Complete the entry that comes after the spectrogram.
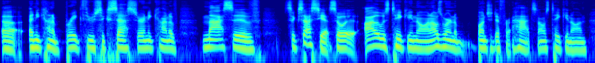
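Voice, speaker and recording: Smooth-voiced man chatting casually, close and dry. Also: medium pitch, fairly even intonation, fairly quick, few pauses, a bit bright, dry recording. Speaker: guest, touring live sound engineer and studio producer. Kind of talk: casual interview conversation, storytelling.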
